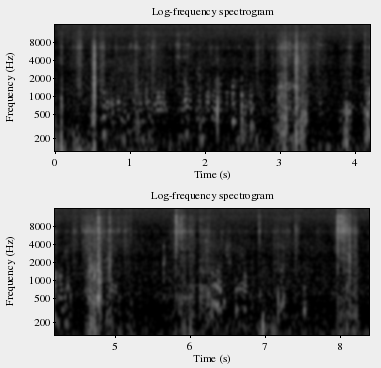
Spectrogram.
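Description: Near silence, with faint scattered taps and scrapes of plastic cookie cutters and a knife working salt dough on a mat.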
